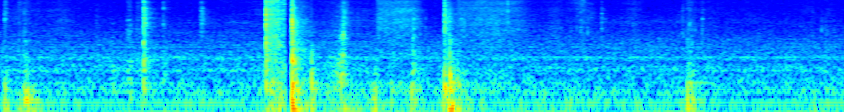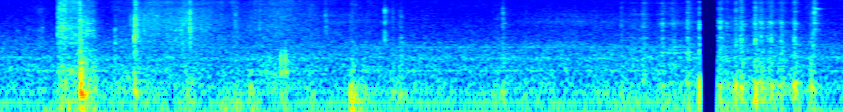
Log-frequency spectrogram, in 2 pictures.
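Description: Fingers tap and rub against a cardboard box close by.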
